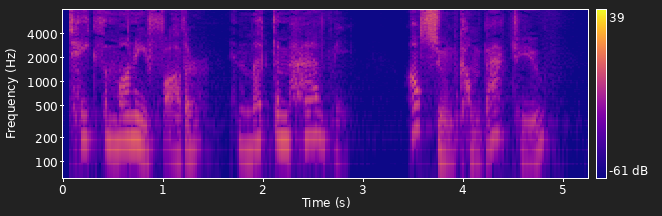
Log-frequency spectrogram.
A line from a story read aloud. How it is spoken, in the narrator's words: Tom whispered in his ear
